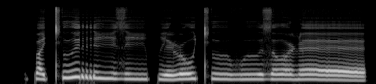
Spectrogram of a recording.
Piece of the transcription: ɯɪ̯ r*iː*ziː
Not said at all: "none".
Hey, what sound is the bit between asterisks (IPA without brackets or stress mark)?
iː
